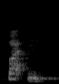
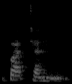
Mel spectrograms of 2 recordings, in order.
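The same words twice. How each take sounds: First: The middle T is a glottal stop. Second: The middle T is a fully released T. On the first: The speaker calls it right. "But the correct pronunciation is button" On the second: The speaker calls it wrong. "they'll say button"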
